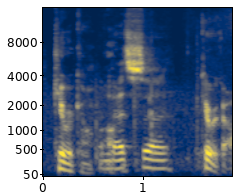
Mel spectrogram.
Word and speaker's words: Chirico: is that correct uh in the show it's pronounced kiriko kiriko that's uh here we go that's how I've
